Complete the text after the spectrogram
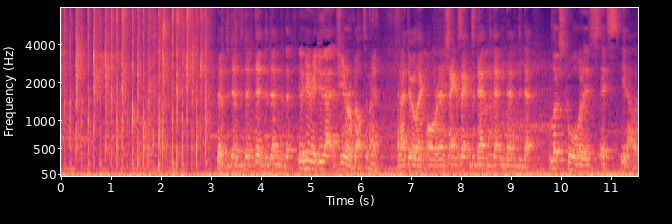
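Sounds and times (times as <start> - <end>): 
hand drumming pattern of thumb hits and palm slaps on a surface: 0.0 - 3.4
speech: 3.1 - 11.5.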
